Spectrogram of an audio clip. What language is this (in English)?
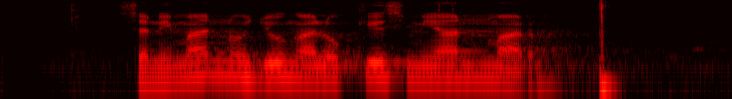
Sundanese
